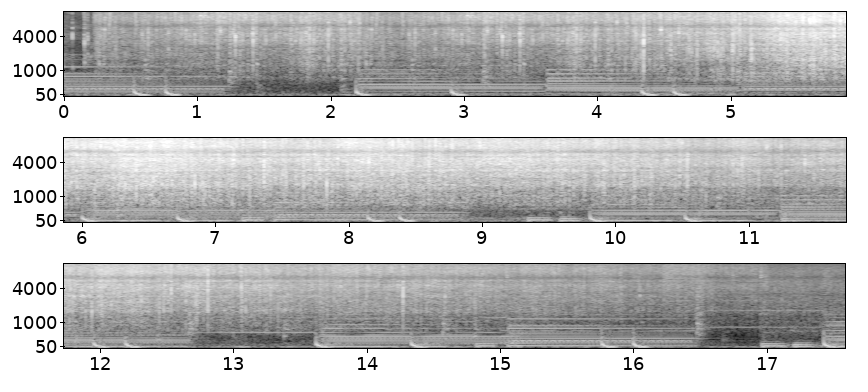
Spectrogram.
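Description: Diced onion and vegetables sizzling in oil in a nonstick frying pan; the sizzle swells about five seconds in and eases toward the end, over soft background music.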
